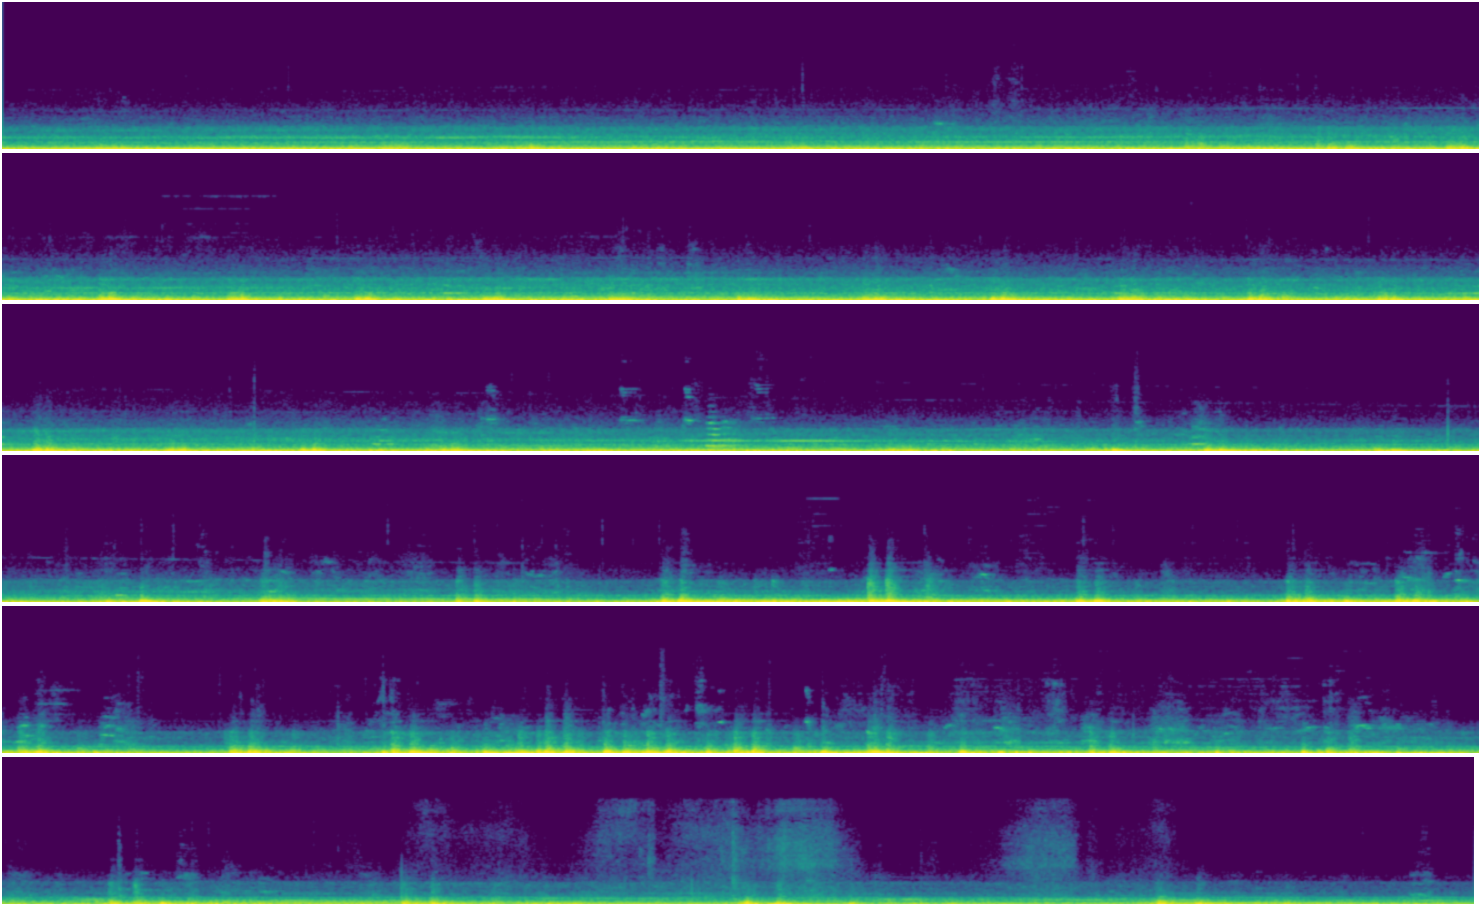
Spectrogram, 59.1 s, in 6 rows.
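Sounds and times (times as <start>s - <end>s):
train wheels rumbling: 0.0s - 59.0s
rail joints clattering: 30.1s - 51.3s.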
